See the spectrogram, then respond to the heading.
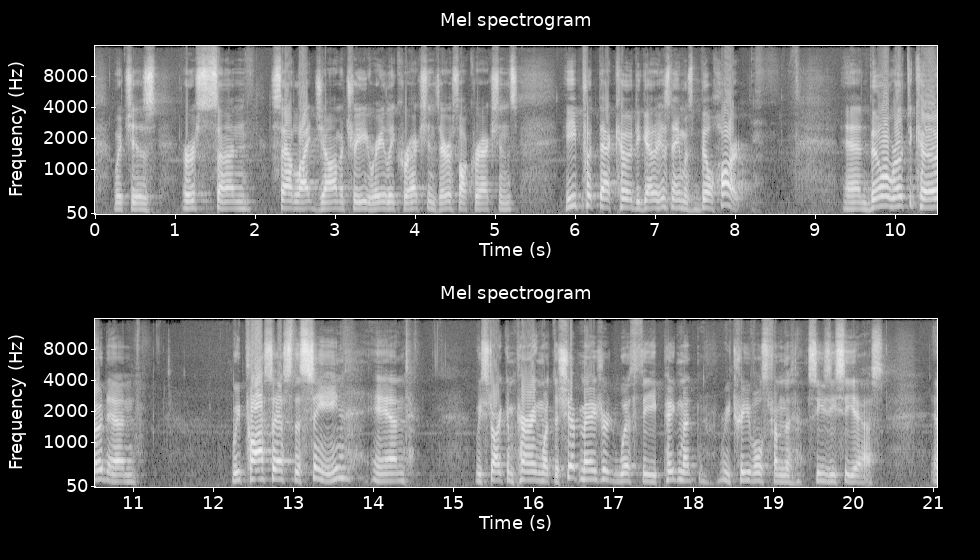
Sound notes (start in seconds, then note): none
